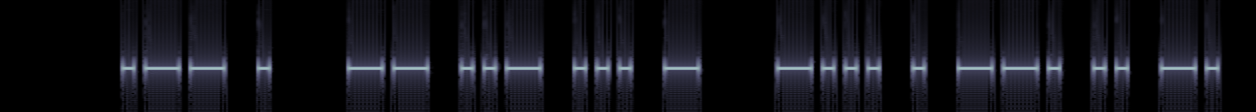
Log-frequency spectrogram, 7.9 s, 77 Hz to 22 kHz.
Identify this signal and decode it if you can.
Morse code, heard as a keyed tone, about 17 wpm, 700 Hz. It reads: WE MUST BEGIN
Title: Sentences from Top 300 Words and Abbreviations 17wpm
